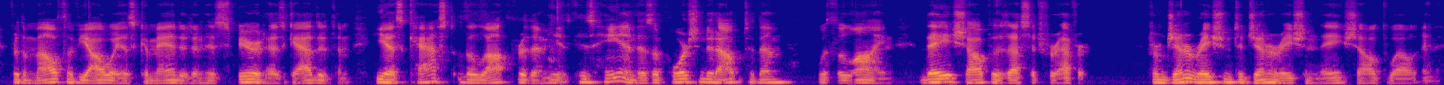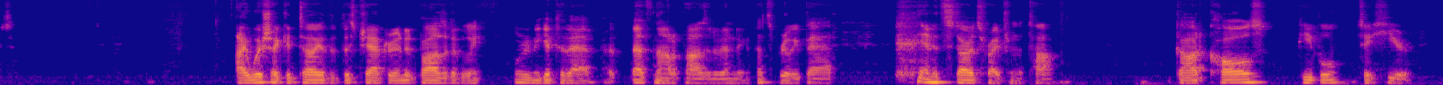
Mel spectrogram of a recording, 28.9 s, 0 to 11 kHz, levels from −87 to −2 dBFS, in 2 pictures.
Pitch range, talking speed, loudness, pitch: 95-110 Hz, 170 wpm, -29 LUFS, 100 Hz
